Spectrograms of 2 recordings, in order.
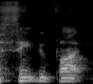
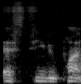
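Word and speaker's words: S.T. Dupont: hey bro you know it's not a St Dupont it's St Dupont I was like oh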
